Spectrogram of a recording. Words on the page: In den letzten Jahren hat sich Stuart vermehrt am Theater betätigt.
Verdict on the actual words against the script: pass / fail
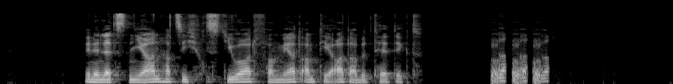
pass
